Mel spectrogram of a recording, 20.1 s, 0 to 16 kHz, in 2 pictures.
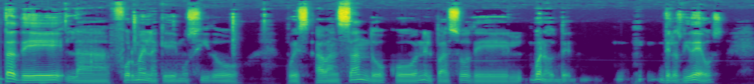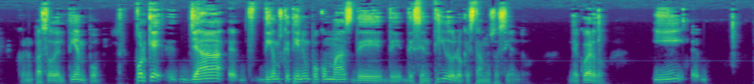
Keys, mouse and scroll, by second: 1.7 shift+click, 3.3 ctrl+click, 4.6 shift+click, 5.2-12.6 shift+drag, 12.9 middle click, 18.4 ctrl+click, 19.5-20.1 ctrl+shift+drag.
